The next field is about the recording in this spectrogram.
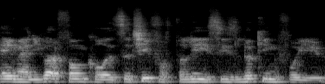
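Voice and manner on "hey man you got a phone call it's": usual speaking voice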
